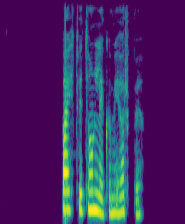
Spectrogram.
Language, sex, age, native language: Icelandic, female, 40-49, Icelandic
